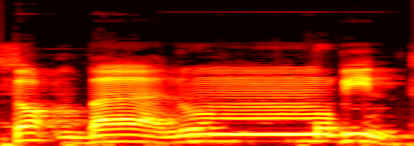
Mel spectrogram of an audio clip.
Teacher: Idgham ma'al gunnah, memasukkan tanwin ke dalam mim yang selepasnya berserta dengung dua harakat.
